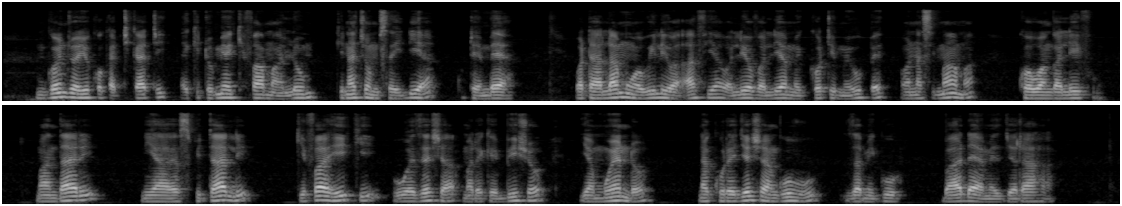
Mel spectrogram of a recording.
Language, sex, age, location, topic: Swahili, male, 18-24, Kisumu, health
